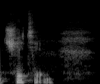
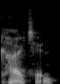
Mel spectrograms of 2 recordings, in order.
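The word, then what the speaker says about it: chitin: The the the building block of a mushroom is is is a compound called kitin. It's actually written c hi t i n chittin, but it's actually pronounced kitin.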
